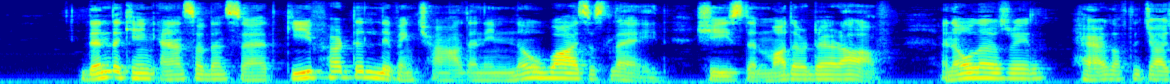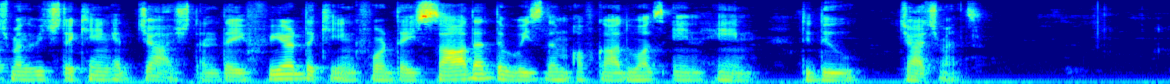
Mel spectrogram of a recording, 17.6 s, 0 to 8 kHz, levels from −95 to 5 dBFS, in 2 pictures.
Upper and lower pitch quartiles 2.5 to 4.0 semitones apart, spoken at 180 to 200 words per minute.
No: average, 4.5 semitones; average, 185 wpm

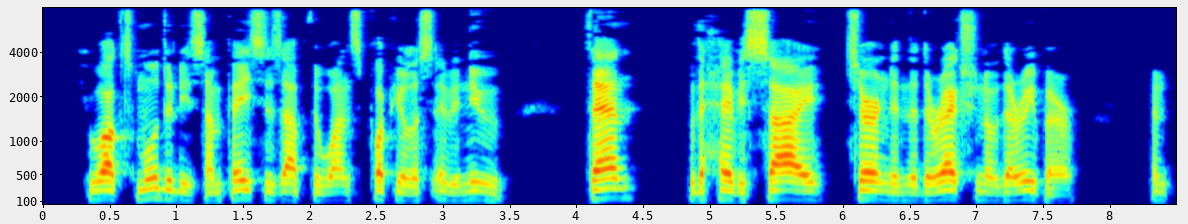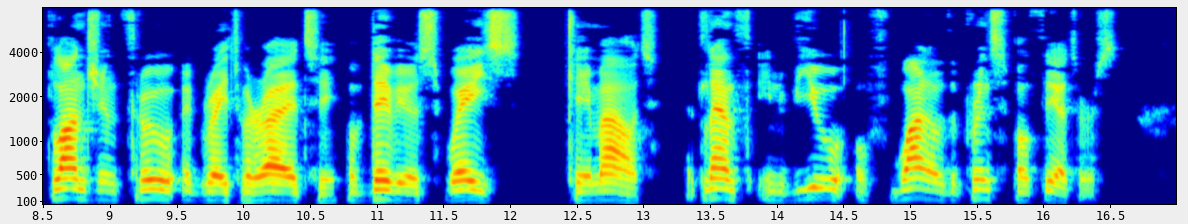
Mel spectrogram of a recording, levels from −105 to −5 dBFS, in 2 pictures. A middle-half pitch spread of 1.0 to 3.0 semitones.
Yes: narrow, 2.6 semitones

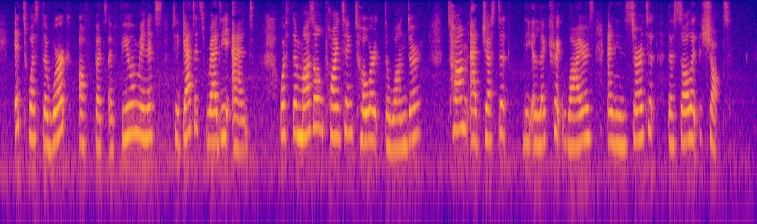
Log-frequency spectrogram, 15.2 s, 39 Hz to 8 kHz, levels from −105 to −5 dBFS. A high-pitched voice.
Yes: very high, 290 Hz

